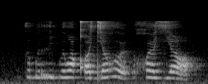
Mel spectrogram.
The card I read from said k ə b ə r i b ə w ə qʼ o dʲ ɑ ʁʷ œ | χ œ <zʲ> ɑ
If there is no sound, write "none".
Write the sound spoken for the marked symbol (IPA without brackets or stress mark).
zʲ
